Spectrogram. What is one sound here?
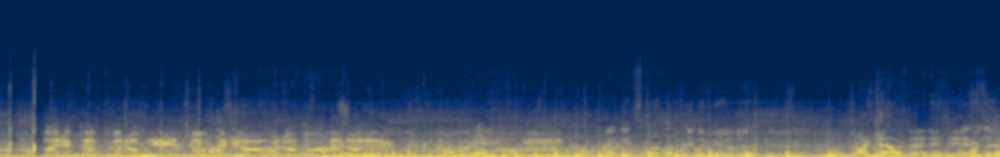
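A crowd of men chants and sings loudly outdoors.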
